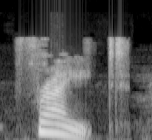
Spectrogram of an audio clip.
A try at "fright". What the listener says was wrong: 자, flight처럼 들려. 을이 아니고 어야. fright. fright. fry him. fry. 계란 fry 할 때 fry him. fry. fry. fright.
